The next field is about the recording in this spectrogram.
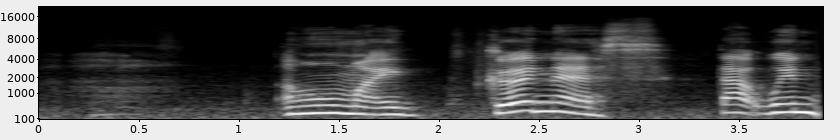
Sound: gasps

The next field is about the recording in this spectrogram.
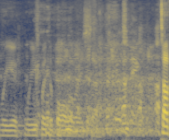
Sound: laughter

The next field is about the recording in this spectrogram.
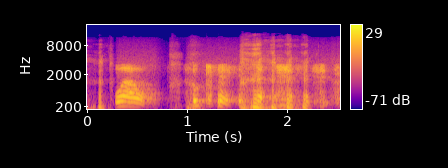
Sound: laughs

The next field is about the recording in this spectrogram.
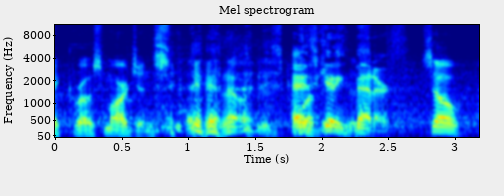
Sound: both laughs

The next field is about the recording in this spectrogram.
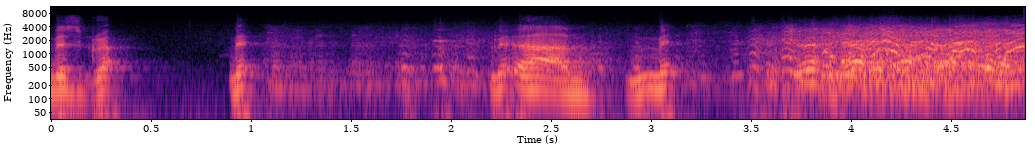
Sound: stammers

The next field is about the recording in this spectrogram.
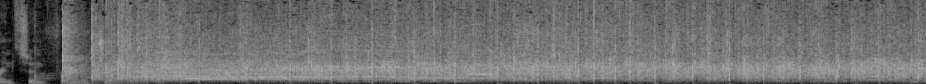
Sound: audience cheering and applauding

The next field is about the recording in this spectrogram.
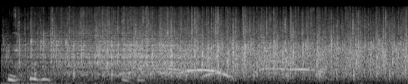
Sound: applause

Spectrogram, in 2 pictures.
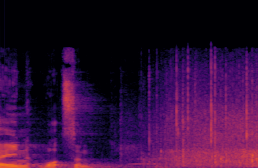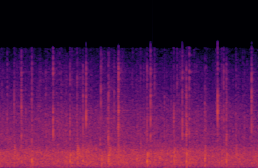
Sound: audience applauding

